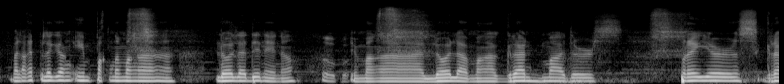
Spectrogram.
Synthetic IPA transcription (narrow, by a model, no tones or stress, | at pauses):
mɐlɐkɪt̪ɐlɐɡaŋʔimpɐk̚nɐmɐŋa | lo̞ːlɐd̪ɪnɛno̞ | jʊŋmɐŋalo̞ːlɐmɐŋaɡɾand̪̚mad̪ɛɹs | pɾɛjɛɹsɡɾa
